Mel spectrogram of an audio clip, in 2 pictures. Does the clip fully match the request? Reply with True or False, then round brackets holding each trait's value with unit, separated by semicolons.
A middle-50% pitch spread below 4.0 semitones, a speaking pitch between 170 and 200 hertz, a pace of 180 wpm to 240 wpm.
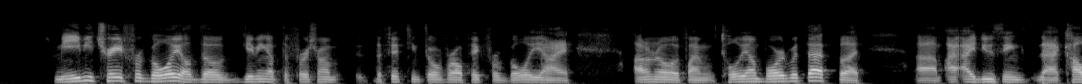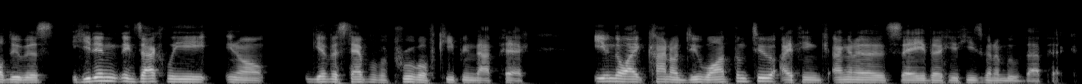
False (3.1 semitones; 115 Hz; 200 wpm)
